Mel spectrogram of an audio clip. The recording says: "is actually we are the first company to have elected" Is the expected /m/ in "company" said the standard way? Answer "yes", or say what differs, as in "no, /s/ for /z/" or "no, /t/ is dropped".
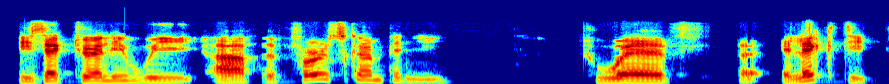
yes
